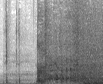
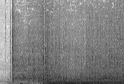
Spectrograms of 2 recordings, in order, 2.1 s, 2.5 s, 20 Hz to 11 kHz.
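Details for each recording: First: Audi Q5 3.0 TFSI supercharged, after welding a snapped catalytic converter to cure an exhaust leak and fitting a K&N air filter: short crank, then a clean catch into a smooth, quiet, even idle with no exhaust rasp; normal. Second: Supercharged Audi Q5 3.0 TFSI cold start: catches and runs about three seconds with a loud, raspy, puffing roar, louder with the oil cap off, so the PCV valve was first suspected. Cause found: an exhaust leak from a snapped-off catalytic converter, later welded back.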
